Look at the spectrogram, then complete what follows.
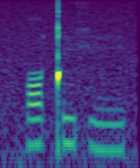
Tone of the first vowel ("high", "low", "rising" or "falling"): high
